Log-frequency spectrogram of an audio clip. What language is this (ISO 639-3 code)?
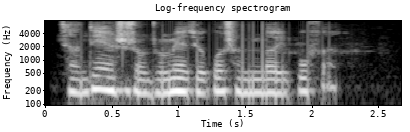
zho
